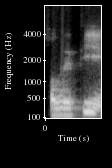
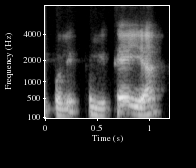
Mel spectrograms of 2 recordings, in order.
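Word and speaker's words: πολιτεία: science, because politia indeed, in the Raelian pronunciation it is politia, in the Erasmian it would be politeia, whatever you prefer.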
